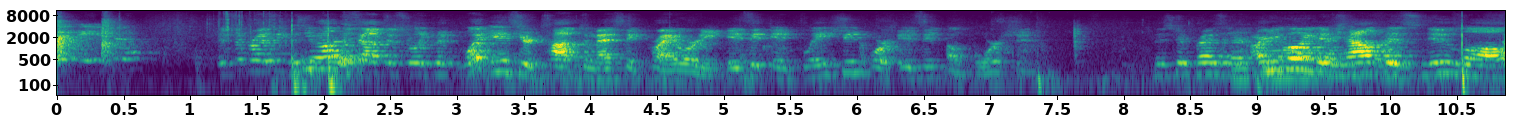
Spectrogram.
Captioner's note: applause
